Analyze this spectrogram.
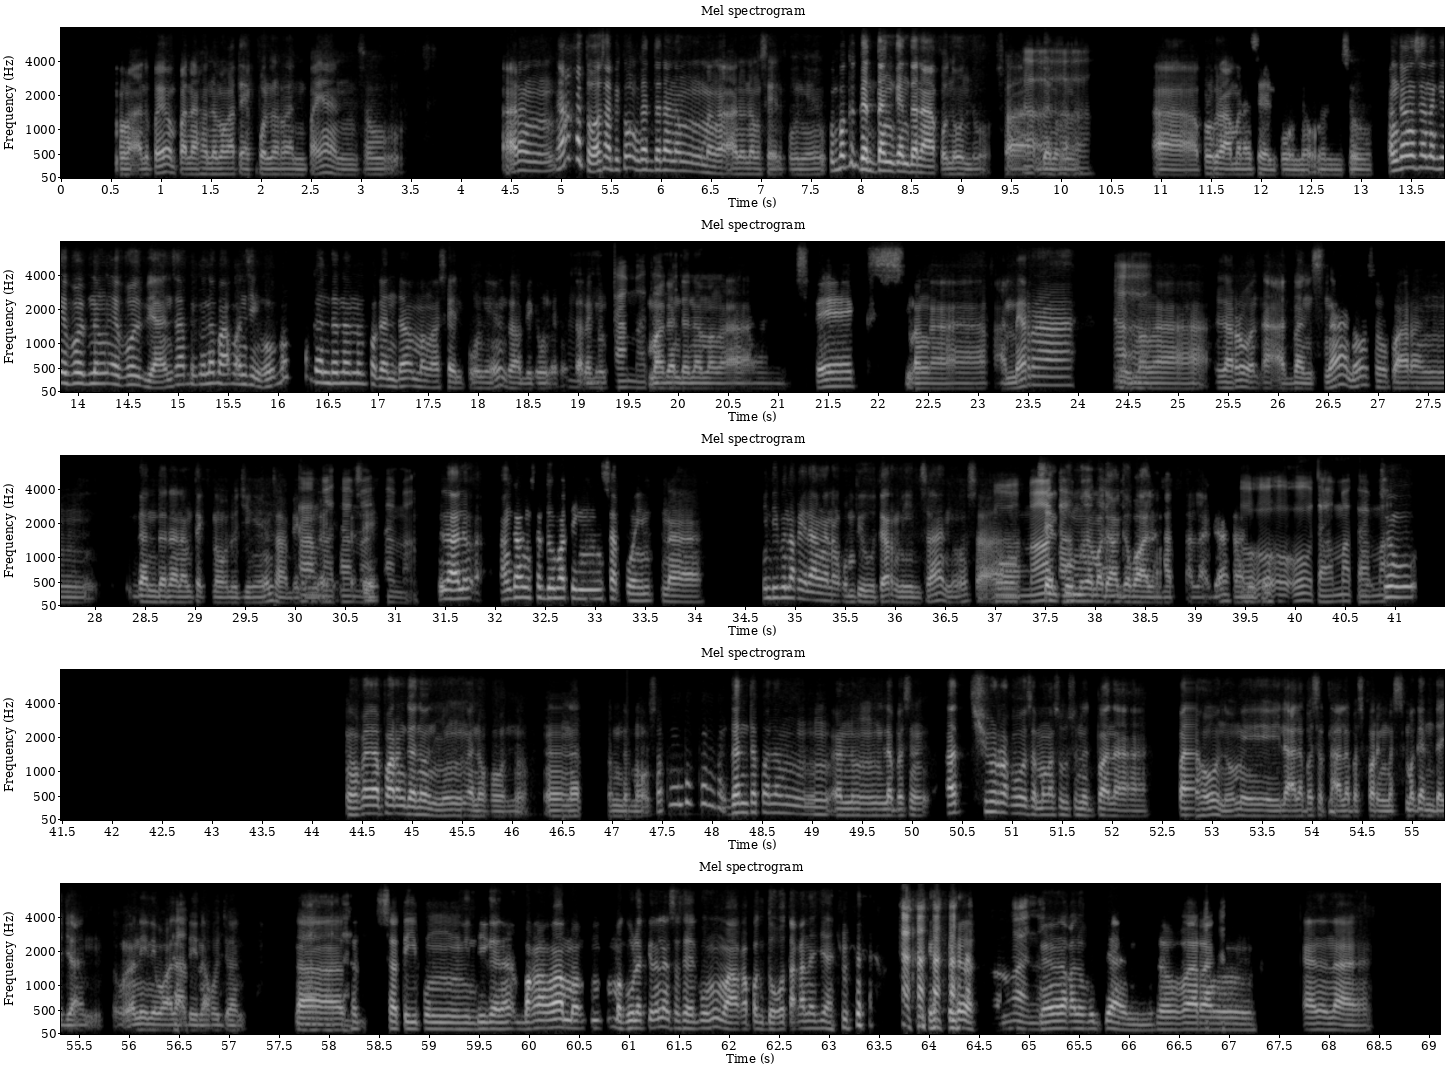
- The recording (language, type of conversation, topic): Filipino, unstructured, Ano ang naramdaman mo nang unang beses kang gumamit ng matalinong telepono?
- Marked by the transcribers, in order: "nga" said as "ma"; "tama" said as "tami"; "tama" said as "tangi"; laugh; laugh; unintelligible speech; chuckle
